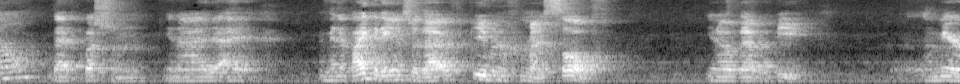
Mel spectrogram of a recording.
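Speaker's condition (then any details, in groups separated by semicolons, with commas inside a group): Cerebral palsy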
